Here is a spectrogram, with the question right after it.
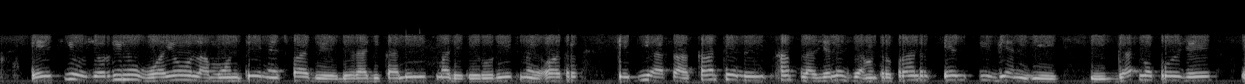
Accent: Chad; now in Russia; puisque je suis originaire du Tchad, même si je suis en Russie

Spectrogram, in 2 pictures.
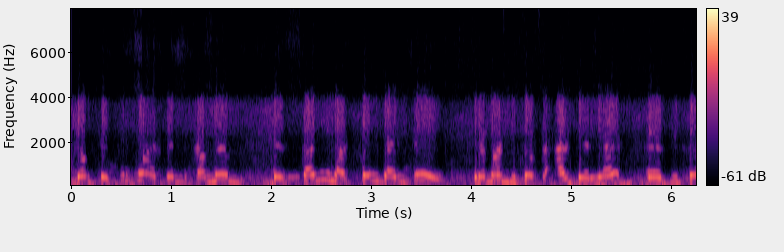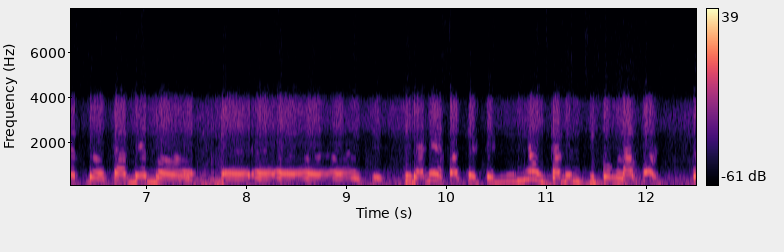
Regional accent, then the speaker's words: Guinea; moi je suis originaire de la Guinée-Conakry

